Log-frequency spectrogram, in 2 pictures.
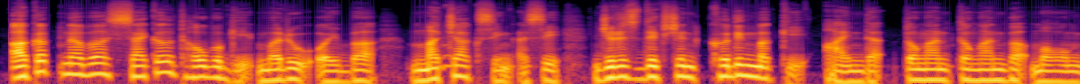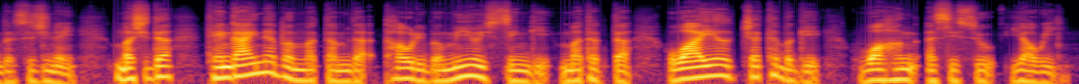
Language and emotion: Manipuri, neutral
